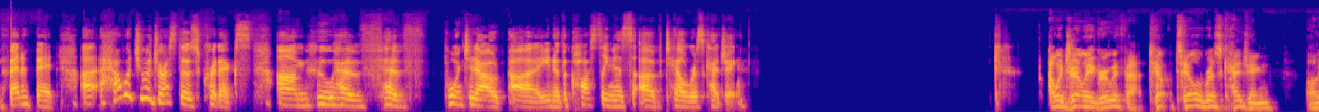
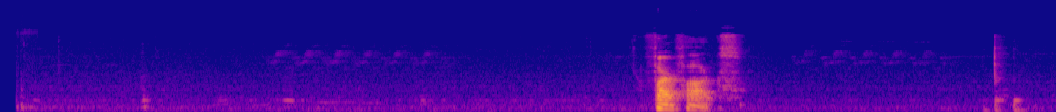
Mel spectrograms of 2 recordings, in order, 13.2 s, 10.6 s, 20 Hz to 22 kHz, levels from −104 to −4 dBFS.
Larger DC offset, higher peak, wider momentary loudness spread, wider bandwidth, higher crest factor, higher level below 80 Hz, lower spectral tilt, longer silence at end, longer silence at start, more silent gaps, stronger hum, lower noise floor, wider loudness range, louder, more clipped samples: neither; first, 0 dBFS vs -14 dBFS; second, 11 LU vs 22 LU; first, 14 kHz vs 7.2 kHz; second, 20 dB vs 30 dB; first, -66 dBFS vs -78 dBFS; second, -3 dB/octave vs -6 dB/octave; second, 0 s vs 0.4 s; second, 0 s vs 6.55 s; first, 7.58-9.86 s vs none; neither; second, -40 dBFS vs -79 dBFS; about the same, 8 LU vs 7 LU; first, -19 LUFS vs -33 LUFS; neither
